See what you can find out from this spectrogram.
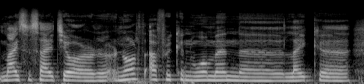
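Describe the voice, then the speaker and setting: A woman's voice of medium pitch. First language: not English. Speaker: band frontwoman, musician. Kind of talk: interview. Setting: on location at a music fair. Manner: halting, many fillers.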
